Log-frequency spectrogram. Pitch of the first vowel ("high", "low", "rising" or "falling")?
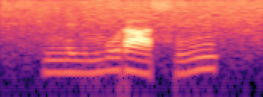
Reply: low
